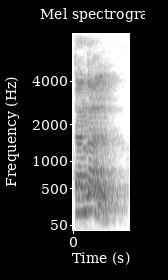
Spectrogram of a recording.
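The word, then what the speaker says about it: tunnel: कैसे, देखिए बहुत सारे खंड में लिखा हुआ, इसके अंत में ईएल है, तो इसका आवाज क्या होगा, टनिल नहीं होगा, टनल। क्या बोले, टनल, उच्चारण आ आपको निकालना होगा।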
